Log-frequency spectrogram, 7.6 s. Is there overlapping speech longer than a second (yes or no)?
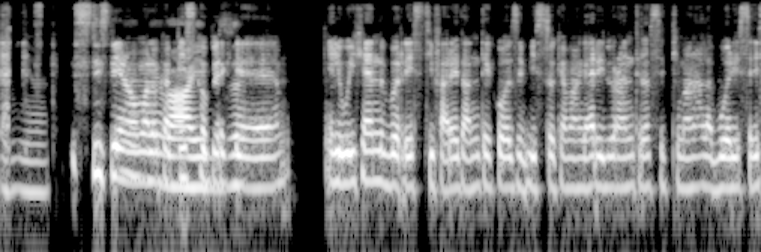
yes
